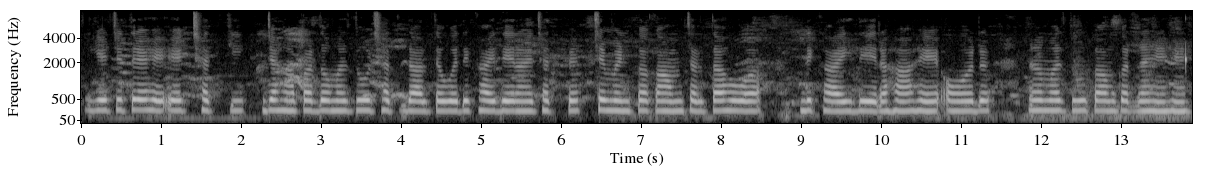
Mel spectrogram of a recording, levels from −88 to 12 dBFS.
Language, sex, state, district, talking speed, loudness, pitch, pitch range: Hindi, female, Maharashtra, Nagpur, 145 wpm, -22 LUFS, 230 Hz, 225-235 Hz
